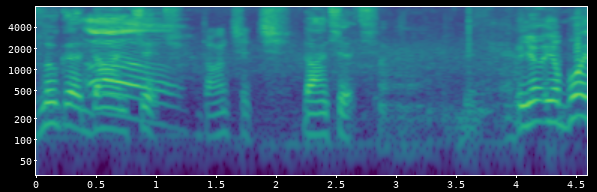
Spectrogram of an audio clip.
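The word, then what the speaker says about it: Dončić: Harden hard hard so the proper way to pronounce is donich okay Luka Don [ __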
